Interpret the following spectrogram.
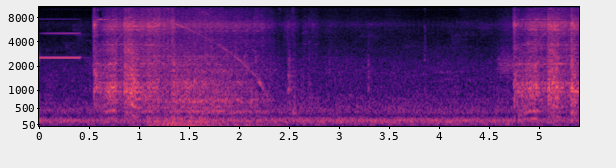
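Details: Jack H-20 series forklift hard starting, won't start without pressing gas pedal: short cranking bursts, then engine catches and runs unevenly at low speed; slow, reluctant start.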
